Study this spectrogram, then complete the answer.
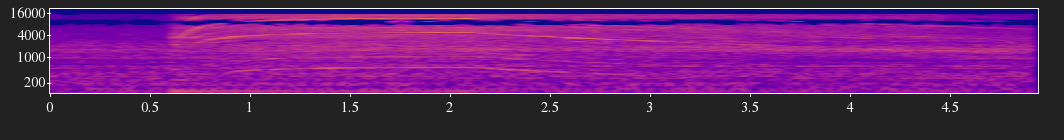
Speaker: that sounds pretty weird okay thing's a piece of sorry for the language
